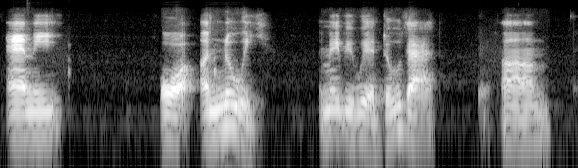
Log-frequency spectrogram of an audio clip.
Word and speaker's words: Ani: Anui, the papyrus of Anui. That's what you're talking about, the papyrus of Anui. well, they pronounce it Ani. That AI.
